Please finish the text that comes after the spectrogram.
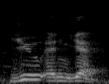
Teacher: one other voiced palatal is Y sound used at the beginning of words like you and yet.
